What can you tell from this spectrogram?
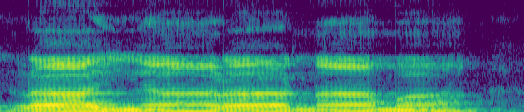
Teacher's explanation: नासिकीय या नासिकीय उन ध्वनियों को कहते हैं जिसमें दोनों ओठ, जीभ, दांत, जीभ मूर्धा या जीभ पश्च और कोमल तालु आदि का स्पर्श होता है, उसी प्रकार जैसे स्पर्श व्यंजनों में, और हवा मुंह में गूंजती हुई नाक के रास्ते निकलती है।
